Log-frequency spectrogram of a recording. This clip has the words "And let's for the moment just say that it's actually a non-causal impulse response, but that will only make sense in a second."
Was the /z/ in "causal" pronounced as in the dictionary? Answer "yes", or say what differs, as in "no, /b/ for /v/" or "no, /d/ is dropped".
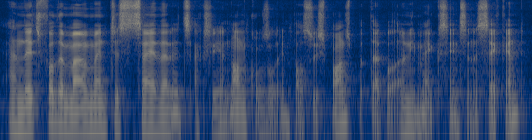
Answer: yes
